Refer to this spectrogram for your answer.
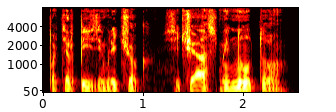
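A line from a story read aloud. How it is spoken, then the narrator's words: Muttering rescuer. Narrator (Russian): бормотал спасатель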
